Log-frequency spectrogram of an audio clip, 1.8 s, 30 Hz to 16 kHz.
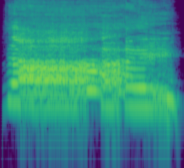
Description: Horror Scream Sample
Categories: Vocals Tags: dry, english, fill, Horror, male, sample, Scream, Tension
TEN-vocal-fills-100BPM-A-1.wav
